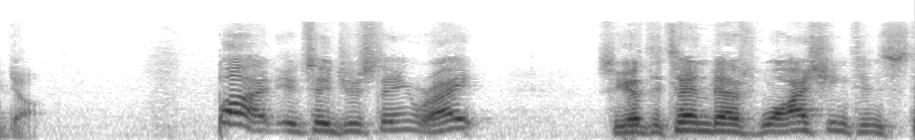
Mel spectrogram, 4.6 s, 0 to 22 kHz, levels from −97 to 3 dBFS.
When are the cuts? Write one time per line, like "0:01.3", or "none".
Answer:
none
